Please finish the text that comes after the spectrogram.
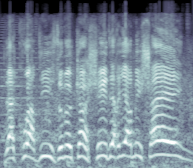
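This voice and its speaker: Man playing a very high-voiced, effeminate young knight. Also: normal speed, faint music behind. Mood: defiant. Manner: melodramatic, earnest. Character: effeminate, indignant young male anime knight with chains. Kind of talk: parody anime dub.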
